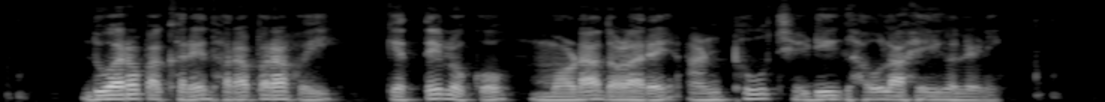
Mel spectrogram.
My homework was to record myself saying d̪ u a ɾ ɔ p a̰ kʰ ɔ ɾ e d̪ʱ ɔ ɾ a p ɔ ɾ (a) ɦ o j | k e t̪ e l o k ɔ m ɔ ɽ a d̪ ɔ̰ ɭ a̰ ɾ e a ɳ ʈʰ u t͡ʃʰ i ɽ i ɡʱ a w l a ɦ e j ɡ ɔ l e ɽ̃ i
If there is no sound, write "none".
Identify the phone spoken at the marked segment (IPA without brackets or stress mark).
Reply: a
